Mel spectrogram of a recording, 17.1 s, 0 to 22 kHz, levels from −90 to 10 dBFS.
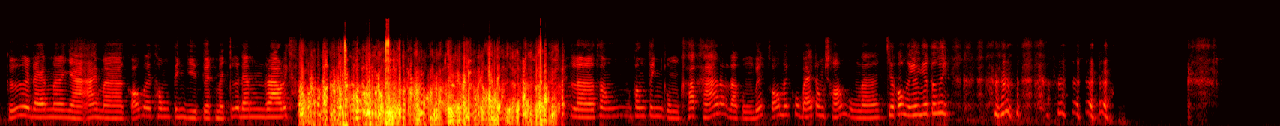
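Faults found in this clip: Codec payload misread, 3.95 s to 7.53 s. Speech replaced by garbled noise and warble that barely follows the underlying speech. Probable component: AMR-WB payload packing between endpoints. The sound points to octet-aligned frames being parsed as bandwidth-efficient, which puts the frame fields at the wrong bit positions. Clears at 7.53 s once both sides agree on framing. Surrounding speech carries light AMR-WB coding, consistent with about 12.65 kbit/s.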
